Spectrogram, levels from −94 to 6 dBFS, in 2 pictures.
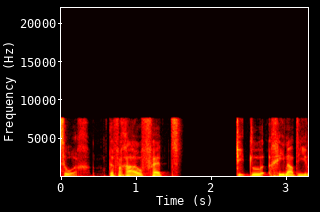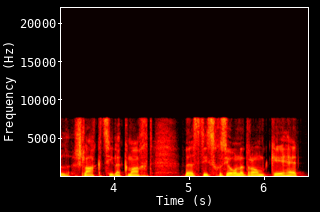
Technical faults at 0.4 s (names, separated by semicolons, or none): none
